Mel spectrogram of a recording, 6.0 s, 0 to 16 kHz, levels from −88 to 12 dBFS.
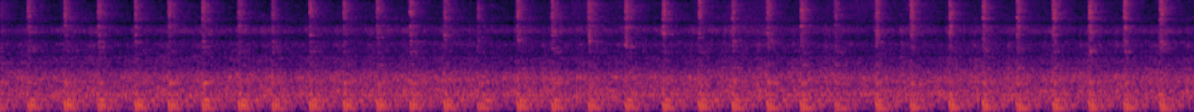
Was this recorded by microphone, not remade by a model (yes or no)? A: no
